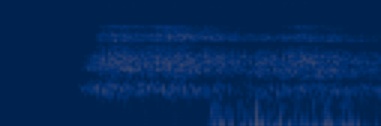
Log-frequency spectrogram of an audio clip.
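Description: A meditator lets out a long, steady breath, an airy rush that starts abruptly and continues evenly, close to the microphone and alone.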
